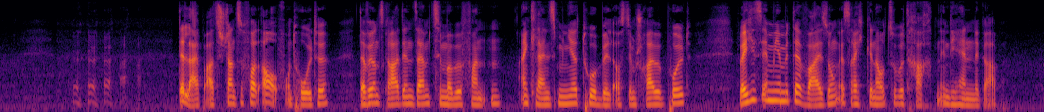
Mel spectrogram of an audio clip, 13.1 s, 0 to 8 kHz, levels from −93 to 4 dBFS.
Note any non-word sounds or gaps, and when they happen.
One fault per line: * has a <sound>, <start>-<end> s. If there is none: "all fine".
* has a laugh, 0.9-1.8 s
